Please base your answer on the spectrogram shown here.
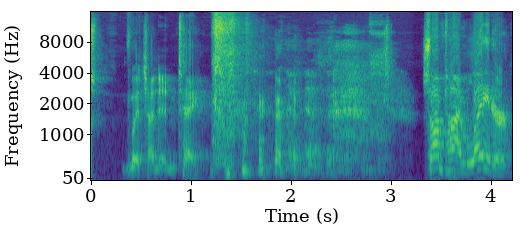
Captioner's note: all laughing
